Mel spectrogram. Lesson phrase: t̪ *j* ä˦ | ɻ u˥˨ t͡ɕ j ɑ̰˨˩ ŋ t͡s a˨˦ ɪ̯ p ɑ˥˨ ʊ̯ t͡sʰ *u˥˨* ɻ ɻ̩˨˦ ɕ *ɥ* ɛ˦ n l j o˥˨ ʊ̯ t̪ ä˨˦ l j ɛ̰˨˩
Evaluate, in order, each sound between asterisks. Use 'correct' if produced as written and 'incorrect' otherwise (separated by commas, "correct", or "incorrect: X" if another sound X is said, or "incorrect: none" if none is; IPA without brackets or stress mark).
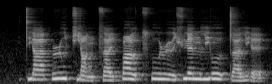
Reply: correct, incorrect: u˦, correct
